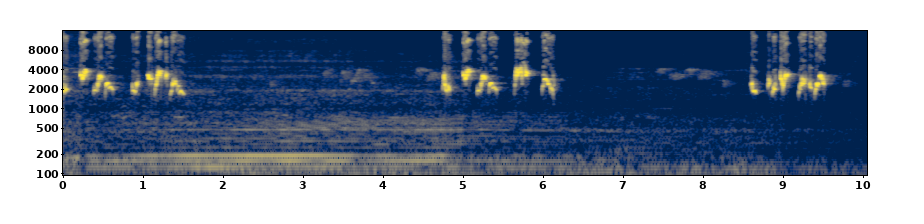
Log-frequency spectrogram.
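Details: Morning song of a caged red-whiskered bulbul, used for training: three bursts of sharp, rapid, descending warbled notes spaced a few seconds apart, with a low rumble in the opening seconds.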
